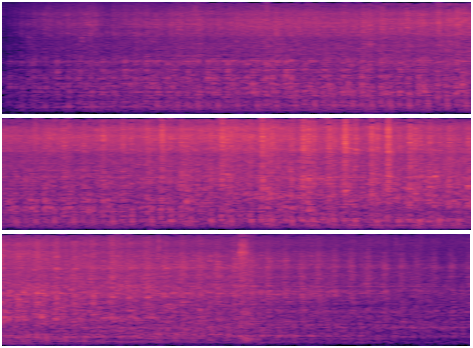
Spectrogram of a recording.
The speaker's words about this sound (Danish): Der kom en gammel bil kørende ned ad vejen.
